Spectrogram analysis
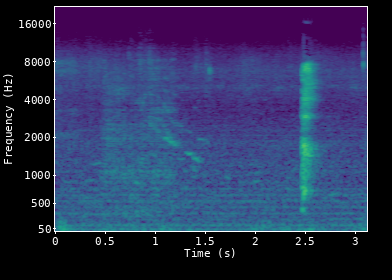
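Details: A woman with hiccups: one sudden sharp hiccup after quiet room noise and faint talk; a single hiccup.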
